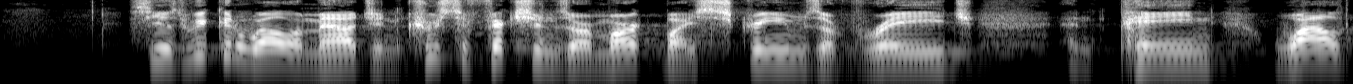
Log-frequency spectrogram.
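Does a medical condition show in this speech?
No.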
